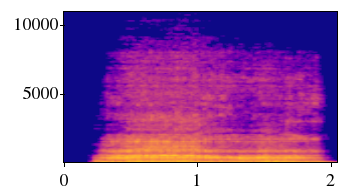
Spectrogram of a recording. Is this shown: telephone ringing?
no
